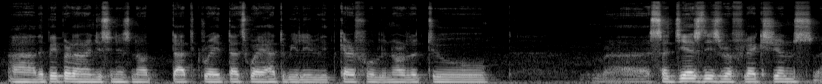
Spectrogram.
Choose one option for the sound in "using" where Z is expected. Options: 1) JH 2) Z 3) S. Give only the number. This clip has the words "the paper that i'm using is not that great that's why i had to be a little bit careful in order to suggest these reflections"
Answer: 3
